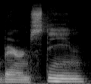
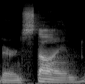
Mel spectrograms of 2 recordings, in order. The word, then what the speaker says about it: Berenstain: The pronunciations that people always used were Berenstein was the more common one, and Berenstain, which was closer to what would have been the correct pronunciation.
